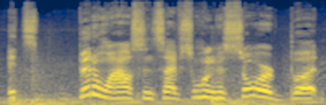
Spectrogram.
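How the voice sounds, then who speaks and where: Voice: mid-range voice, moderate pace, a bit bright, close to an everyday voice. An actor voicing a timid, stammering young male recruit in an audio drama, hesitant but eager to be brave. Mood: nervous, earnest. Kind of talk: scripted audio drama acting.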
